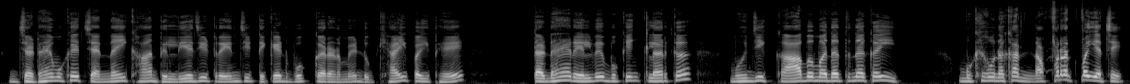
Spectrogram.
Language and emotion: Sindhi, disgusted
